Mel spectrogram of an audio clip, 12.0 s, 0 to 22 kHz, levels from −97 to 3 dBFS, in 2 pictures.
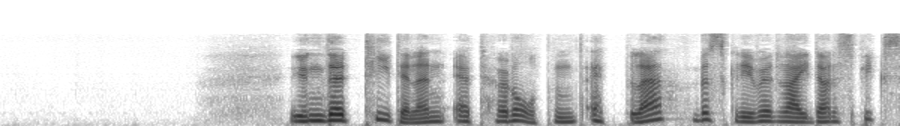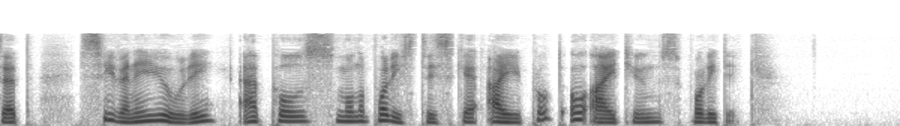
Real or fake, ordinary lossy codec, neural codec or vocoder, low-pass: fake; none; codec, 16 kHz, 1.1 kbps, Voila-Tokenizer; none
